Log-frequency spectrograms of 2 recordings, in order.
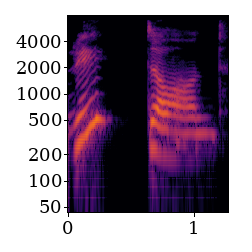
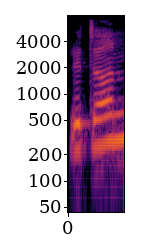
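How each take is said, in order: First: रिटर्न्ड slowly, split रि, टर्न्ड; syllable by syllable. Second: Said in the usual way. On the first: Shown as a demonstration. Teacher shows two claps in रिटर्न्ड, syllable by syllable. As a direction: clear gap inside रिटर्न्ड between रि and टर्न्ड. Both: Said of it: "रिटर्न में दो है".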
